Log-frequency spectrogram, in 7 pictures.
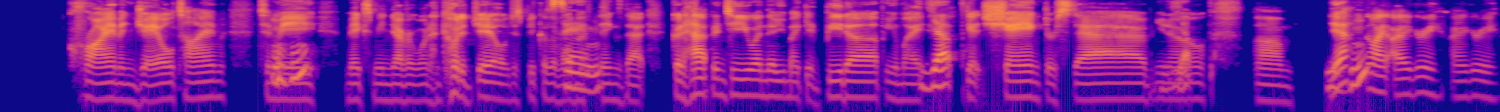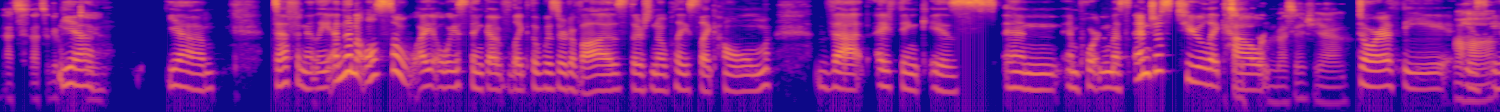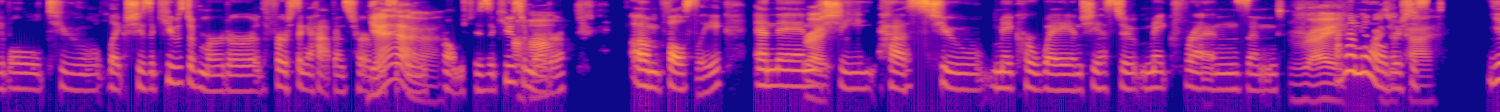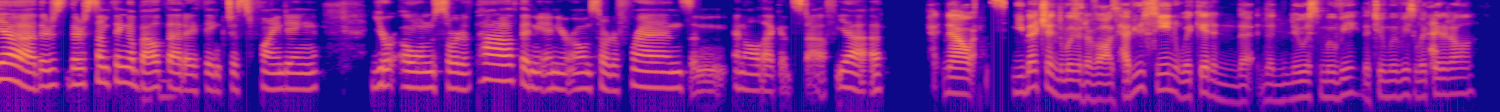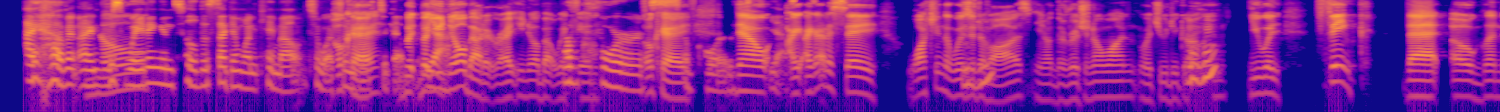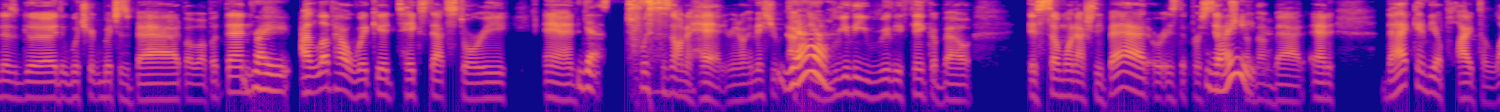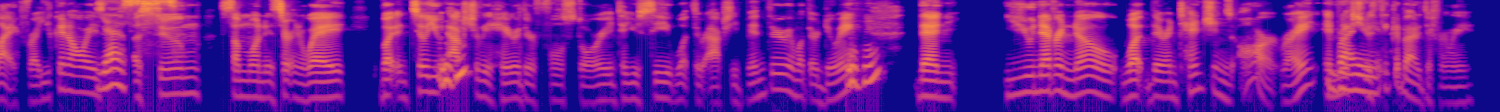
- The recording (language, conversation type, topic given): English, unstructured, How can a movie's surprising lesson help me in real life?
- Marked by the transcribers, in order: laughing while speaking: "go"; other background noise; stressed: "think"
